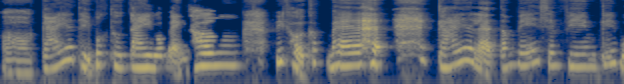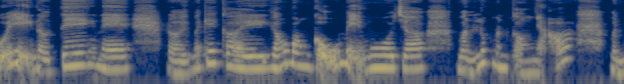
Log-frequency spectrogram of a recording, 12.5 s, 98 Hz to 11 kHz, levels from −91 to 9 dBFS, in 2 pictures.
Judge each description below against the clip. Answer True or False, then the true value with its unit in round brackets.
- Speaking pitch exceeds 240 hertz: True (260 Hz)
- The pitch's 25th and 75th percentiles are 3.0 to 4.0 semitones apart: True (3.4 semitones)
